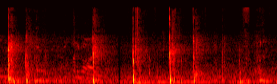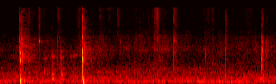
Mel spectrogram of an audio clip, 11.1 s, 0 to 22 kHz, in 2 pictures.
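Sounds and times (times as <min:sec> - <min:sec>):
basketball bouncing on hard court: 0:01.8 - 0:04.1, 0:05.9 - 0:06.2.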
